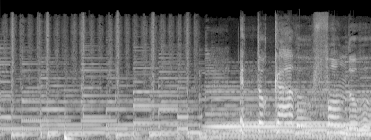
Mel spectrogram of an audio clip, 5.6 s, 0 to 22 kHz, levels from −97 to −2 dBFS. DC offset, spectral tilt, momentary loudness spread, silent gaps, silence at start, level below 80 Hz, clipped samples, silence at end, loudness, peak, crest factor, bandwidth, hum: under 0.1%; -6 dB/octave; 10 LU; none; 0 s; -28 dBFS; under 0.1%; 0 s; -14 LUFS; 0 dBFS; 14 dB; 15.5 kHz; none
